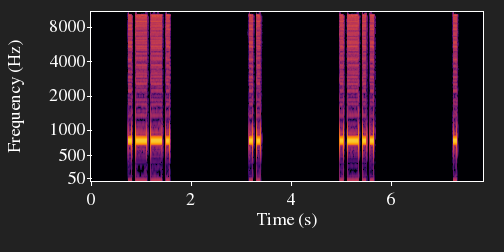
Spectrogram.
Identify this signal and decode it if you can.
Morse code, heard as a keyed tone, about 16 wpm, spaced as for 5 wpm, 800 Hz. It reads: PILE
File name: Prefixes / By First Letter / Ps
